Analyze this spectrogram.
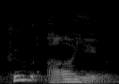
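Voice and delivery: a soft, slow, awed question; awed hushed boy. A narrator's reading. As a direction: ask it under your breath. Shasta asks.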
